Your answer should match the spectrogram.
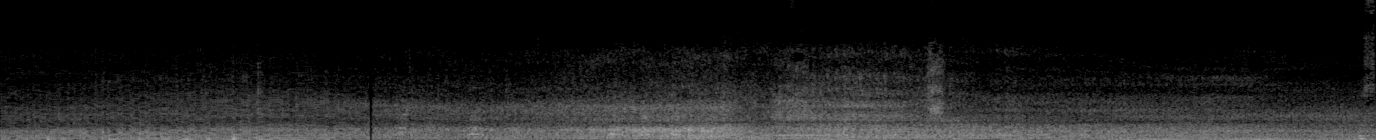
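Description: Steady outdoor traffic noise with a low hum, swelling for a couple of seconds around the middle as a vehicle passes.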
